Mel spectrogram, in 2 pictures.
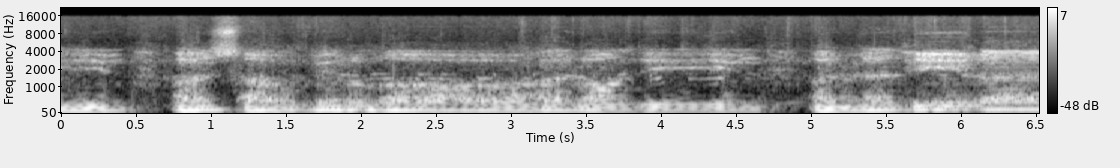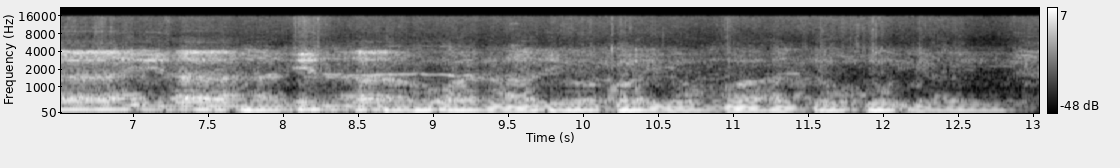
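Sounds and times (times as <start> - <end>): man chanting prayer into microphone: 0.0 - 13.0.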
